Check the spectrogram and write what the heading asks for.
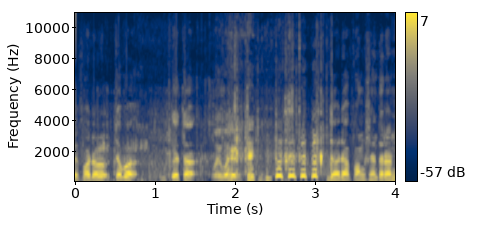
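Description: Loud human voices talking close to the microphone, with a run of short, evenly repeated syllables about two and a half seconds in.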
